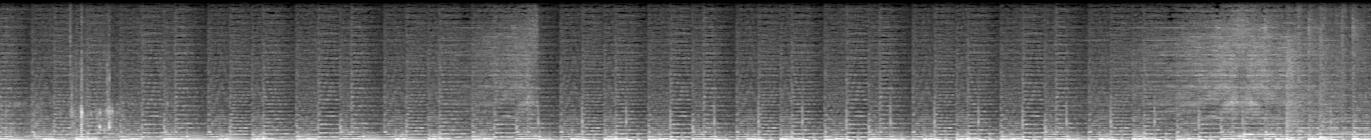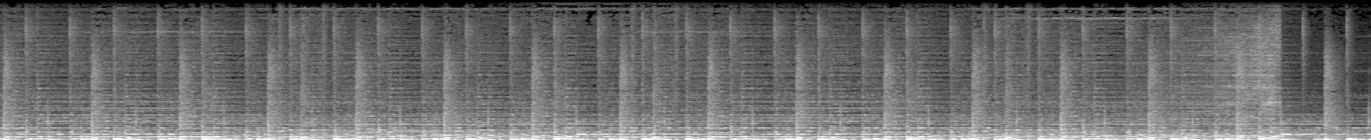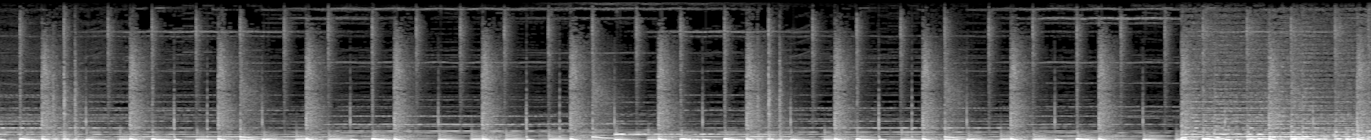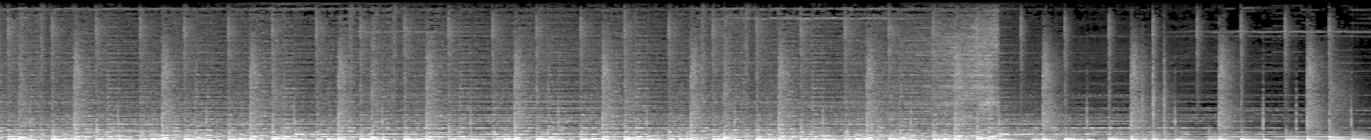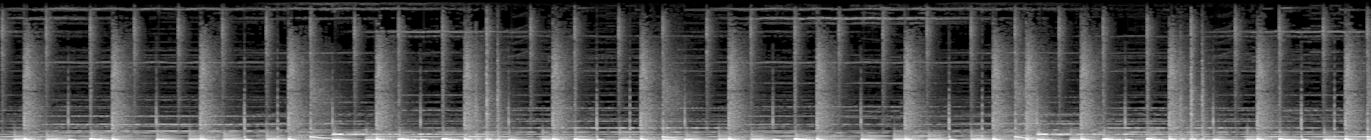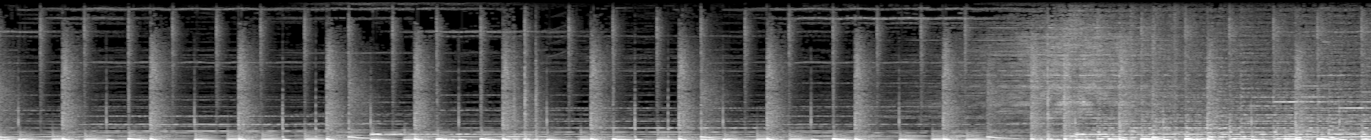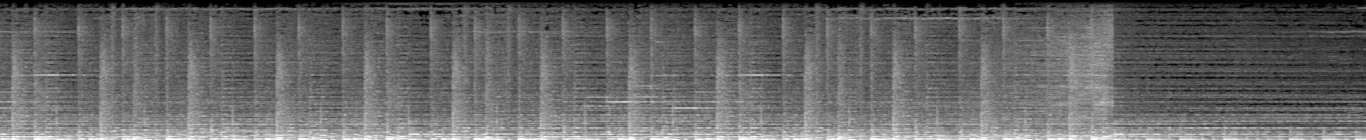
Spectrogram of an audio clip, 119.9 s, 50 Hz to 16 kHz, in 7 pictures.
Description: Пожалуйста подскажите название электронной мелодии с 31:34.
